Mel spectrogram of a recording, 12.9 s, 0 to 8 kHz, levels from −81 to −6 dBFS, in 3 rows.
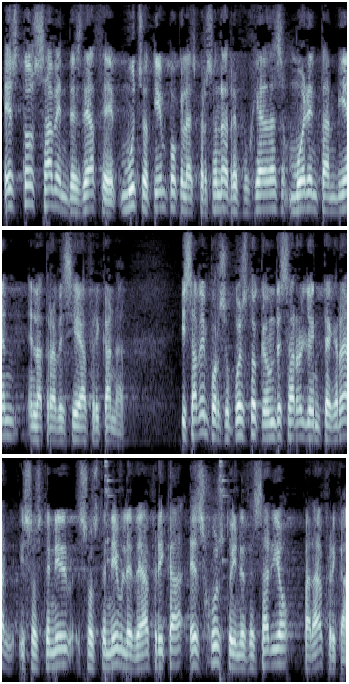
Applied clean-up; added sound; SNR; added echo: none; Shatter; 16 dB; none.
